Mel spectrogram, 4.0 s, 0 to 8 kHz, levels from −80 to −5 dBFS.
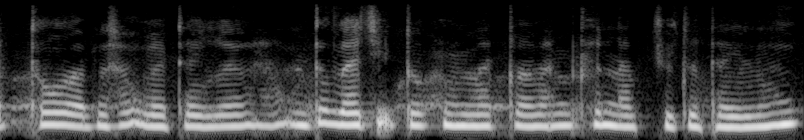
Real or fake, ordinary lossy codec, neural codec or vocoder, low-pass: fake; none; codec, 16 kHz, 1 kbps, FreqCodec, larger model; 7.2 kHz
